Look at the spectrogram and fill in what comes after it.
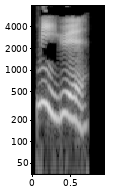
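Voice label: "蜜月", Mandarin Chinese; hsk; chinese-flashcards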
